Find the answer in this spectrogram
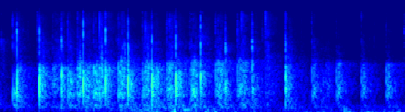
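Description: Audience applauding at the close of a talk: a dense run of claps that starts at once and tails off near the end.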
